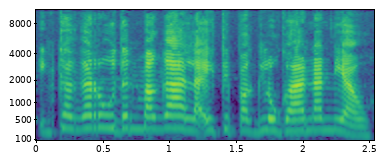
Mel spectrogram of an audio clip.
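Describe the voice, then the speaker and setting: An actress playing a brisk, grumbling older mother-in-law in a radio drama. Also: high-pitched, pushed and bright, dry recording, studio quality. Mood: bossy, concerned.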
